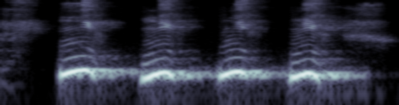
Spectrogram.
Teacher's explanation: звертаю вашу увагу на м'який подовжений приголосний звук ні ні ні ні букви дві а звуку один під час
